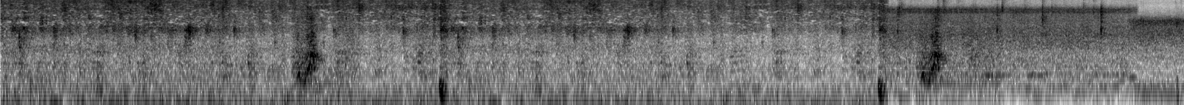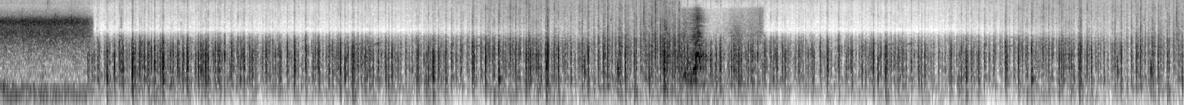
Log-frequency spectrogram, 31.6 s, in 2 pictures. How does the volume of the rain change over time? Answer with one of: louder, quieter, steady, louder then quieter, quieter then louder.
quieter.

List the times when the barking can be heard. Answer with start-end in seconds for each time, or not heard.
not heard.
